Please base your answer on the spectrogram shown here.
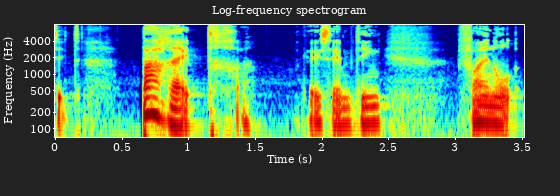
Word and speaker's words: paraître: Paraître. Okay, so if you remember from the first video, then we had as well this accent circonflexe on the top of I here, but then you don't pronounce it.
